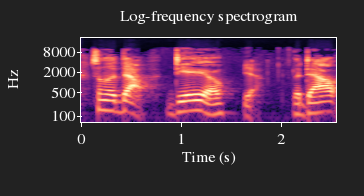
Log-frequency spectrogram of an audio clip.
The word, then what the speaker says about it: Tao: So the Dow, DAO.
